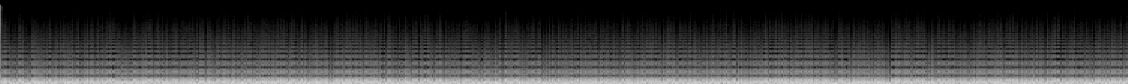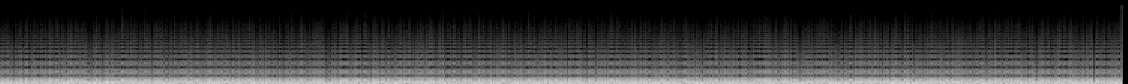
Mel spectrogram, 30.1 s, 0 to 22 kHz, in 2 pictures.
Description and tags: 12 LFNoise1 400Hz
This kind of noise generates linearly interpolated random values at a certain frequency. In this example the frequency is 400Hz.The algorithm for this noise was created two years ago by myself in C++, as an imitation of noise generators in SuperCollider 2.
frequency, noise, ramp, linear, low, interpolation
